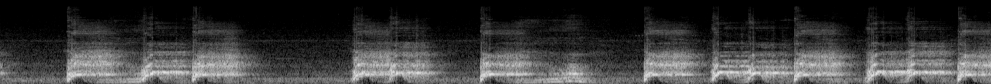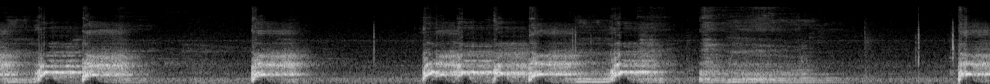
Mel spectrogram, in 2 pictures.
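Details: Cardigan Welsh Corgi guard dogs barking at the back door: bursts of loud, harmonic barks in quick runs, broken by short pauses, with some overlapping barks suggesting more than one dog.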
